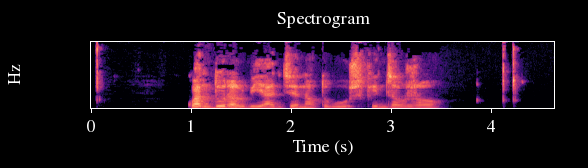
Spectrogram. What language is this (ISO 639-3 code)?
cat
